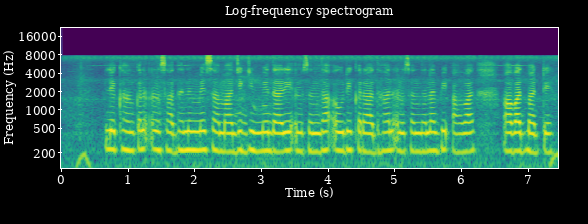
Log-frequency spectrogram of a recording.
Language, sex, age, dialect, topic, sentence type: Bhojpuri, female, 18-24, Northern, banking, statement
